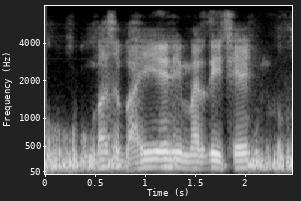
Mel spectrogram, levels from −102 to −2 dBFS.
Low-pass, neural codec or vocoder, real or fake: 7.2 kHz; autoencoder, 48 kHz, 32 numbers a frame, DAC-VAE, trained on Japanese speech; fake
